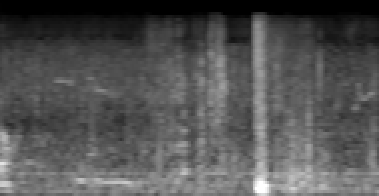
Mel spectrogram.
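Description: Outdoor ambience with birds calling, including a soft low cooing call. A single sharp knock sounds about a second and a half in.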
